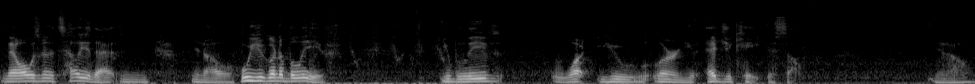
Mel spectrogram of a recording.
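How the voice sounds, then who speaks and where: A man's voice: medium pitch, measured pace, long pauses, dark tone. Rambling, emphatic American man giving commentary. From United States. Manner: rambling, emphatic, repeats himself. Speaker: host of an online commentary show. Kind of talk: unscripted opinion commentary.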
